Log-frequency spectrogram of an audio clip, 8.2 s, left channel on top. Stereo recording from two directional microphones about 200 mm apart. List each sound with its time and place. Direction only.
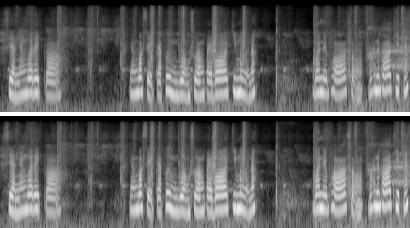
0.1 s speech: 15° right (ahead or behind)
2.6 s speech: 15° right (ahead or behind)
6.3 s speech: 25° right (ahead or behind)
